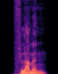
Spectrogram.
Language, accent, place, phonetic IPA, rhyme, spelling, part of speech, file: German, Germany, Berlin, [ˈflamən], -amən, Flammen, noun, De-Flammen.ogg
- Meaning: plural of Flamme "flames"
